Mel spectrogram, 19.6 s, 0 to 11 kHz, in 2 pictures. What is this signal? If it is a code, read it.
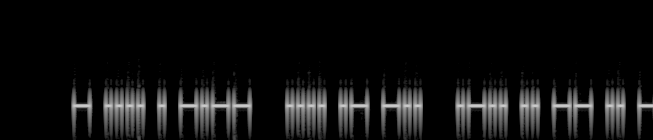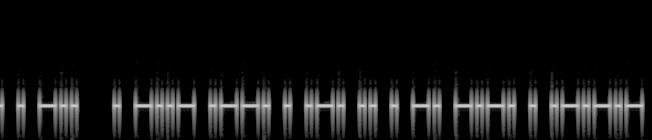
Morse code, heard as a keyed tone, about 15 wpm, 700 Hz. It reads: THEY HAD LIMITED EXPERIENCE.
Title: Sentences from Top 1000 Words - Review Part 6 - 15wpm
